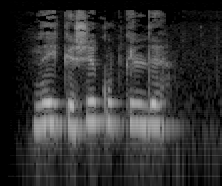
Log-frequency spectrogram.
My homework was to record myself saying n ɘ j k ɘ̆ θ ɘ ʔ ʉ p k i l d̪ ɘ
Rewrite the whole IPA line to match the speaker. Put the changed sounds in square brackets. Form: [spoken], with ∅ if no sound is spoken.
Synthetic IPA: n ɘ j k ɘ̆ [ʃ] ɘ [k] ʉ p k i l d̪ ɘ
